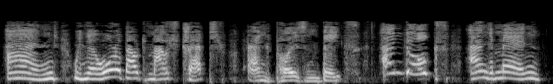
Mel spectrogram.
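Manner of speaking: high, squeaky know-it-all recital; cheeky young mouse. A narrator's reading. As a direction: reel off the dangers in a high, knowing voice. Young mouse answers cat.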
